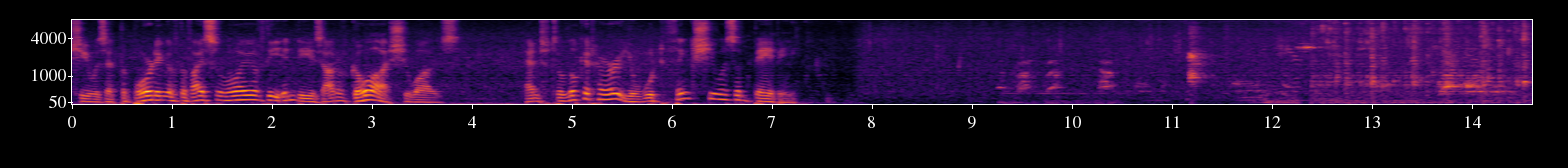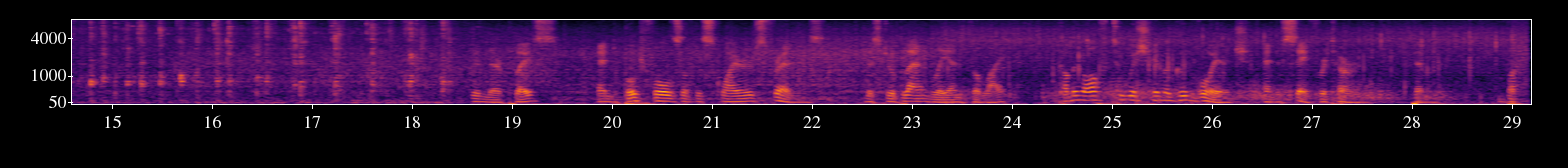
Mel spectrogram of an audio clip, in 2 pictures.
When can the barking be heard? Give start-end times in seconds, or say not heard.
9.2-14.6.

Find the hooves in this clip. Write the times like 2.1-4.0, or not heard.
11.8-18.8.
